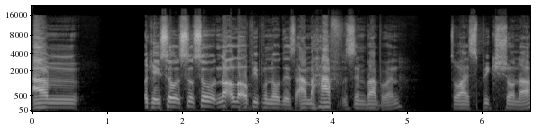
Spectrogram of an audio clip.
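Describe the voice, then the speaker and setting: Recorded very cleanly against a silent background, the voice moves at a fairly slow pace with fairly even intonation. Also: man. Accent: strong Nigerian. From Nigeria. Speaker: esports caster. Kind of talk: live commentary; casual chat.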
